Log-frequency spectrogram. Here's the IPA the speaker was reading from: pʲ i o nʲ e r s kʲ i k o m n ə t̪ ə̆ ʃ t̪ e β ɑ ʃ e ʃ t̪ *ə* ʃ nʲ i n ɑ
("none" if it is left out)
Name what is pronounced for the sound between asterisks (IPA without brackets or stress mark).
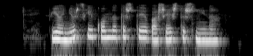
ə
